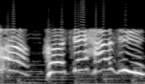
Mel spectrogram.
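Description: A voice chanting Hindi alphabet syllables in a drawn-out sing-song, three phrases with the pitch sliding down on each.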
